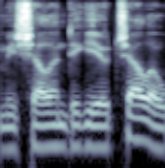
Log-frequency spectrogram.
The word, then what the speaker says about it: Meshell Ndegeocello: roots and then D'Angelo and Erykah Badu and Meshell Ndegeocello one after another there you were you said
